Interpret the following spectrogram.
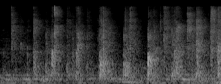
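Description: Audience clapping after a song: sharp hand claps, about four a second, close to the microphone.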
